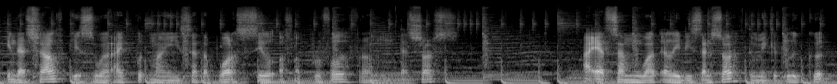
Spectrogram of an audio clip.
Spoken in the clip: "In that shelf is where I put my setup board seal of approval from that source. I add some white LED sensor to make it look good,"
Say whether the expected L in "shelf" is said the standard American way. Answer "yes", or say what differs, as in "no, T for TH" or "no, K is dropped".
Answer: yes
